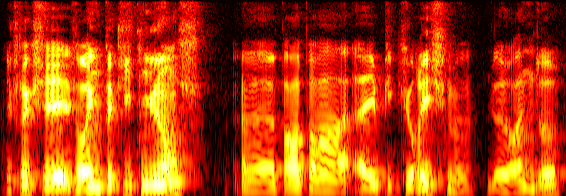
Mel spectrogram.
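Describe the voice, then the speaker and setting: Lisping man, low-pitched rambler. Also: steady tone, pushed and bright. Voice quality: lisp, slushy s. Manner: rambling, hesitant, frequent long searching pauses; crude slang. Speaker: video creator. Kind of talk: unscripted casual monologue.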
